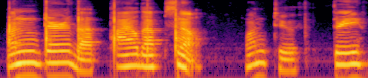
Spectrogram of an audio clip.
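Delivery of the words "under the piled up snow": Under the piled up snow, slowly, one beat per syllable; slow, beat-by-beat counting read. Shown as a demonstration. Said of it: "had to have seven syllables".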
